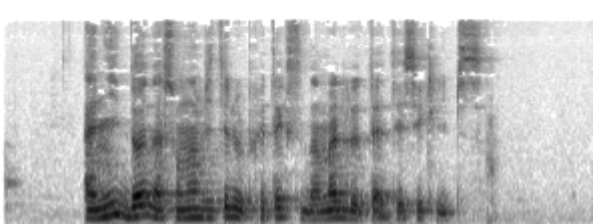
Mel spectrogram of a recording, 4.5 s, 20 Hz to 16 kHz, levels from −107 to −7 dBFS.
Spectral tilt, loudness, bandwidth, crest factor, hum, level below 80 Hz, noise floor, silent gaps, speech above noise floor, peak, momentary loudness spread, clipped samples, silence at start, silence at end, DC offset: -6 dB/octave; -23 LUFS; 11.5 kHz; 20 dB; none; -64 dBFS; -71 dBFS; none; 48 dB; -4 dBFS; 14 LU; under 0.1%; 0.65 s; 0.85 s; under 0.1%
